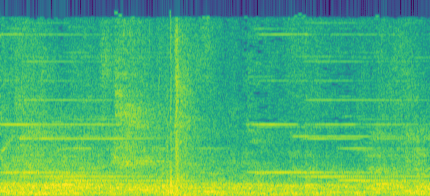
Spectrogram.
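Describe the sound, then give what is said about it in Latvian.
A parliamentary voting bell rings continuously in a steady electric tone, holding for several seconds at moderate loudness over a low murmur, in the Latvian Saeima before deputies vote on a bill in its first reading. “Lūdzu zvanu.”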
